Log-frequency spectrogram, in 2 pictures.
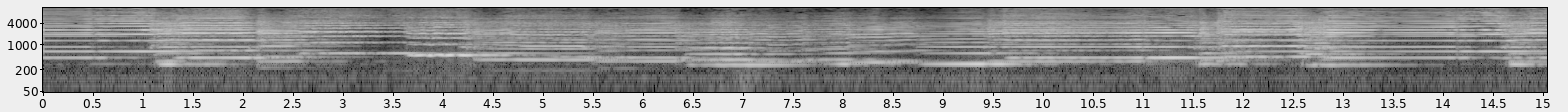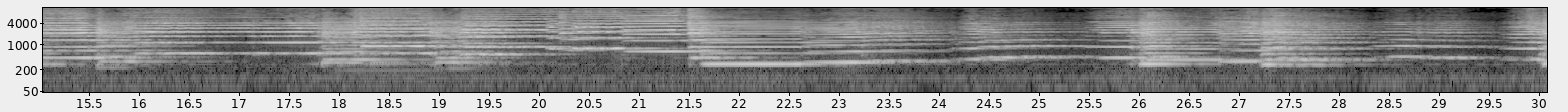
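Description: Solo violin bowed, playing a continuous melody of changing notes.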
